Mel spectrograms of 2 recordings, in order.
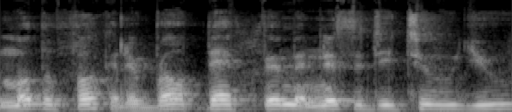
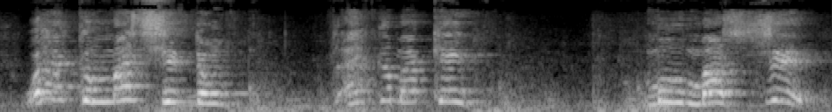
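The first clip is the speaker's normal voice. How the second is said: high-pitched, baffled protest; comic squeal of unfair treatment; mock indignant complaint; 13 semitones higher than usual. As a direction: whine in hammed-up frustration. Acts out own complaint about wings.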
